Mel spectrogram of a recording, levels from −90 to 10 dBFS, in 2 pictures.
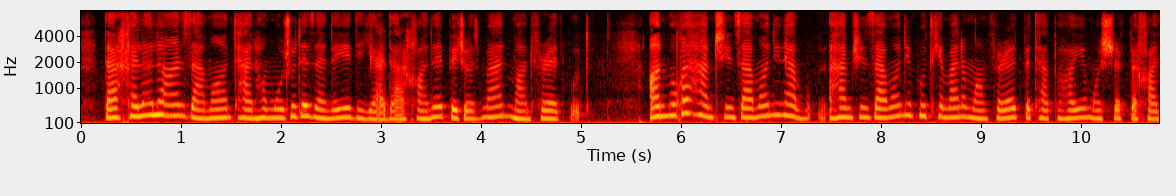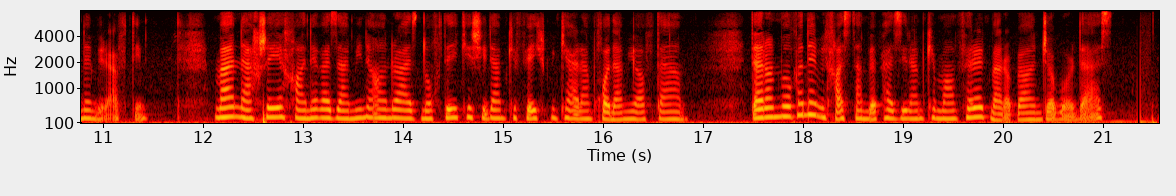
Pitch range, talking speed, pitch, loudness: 205-245 Hz, 180 wpm, 225 Hz, -31 LUFS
